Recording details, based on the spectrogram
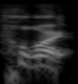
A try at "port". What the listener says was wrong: No, port with the T. with the T. Port. Port.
